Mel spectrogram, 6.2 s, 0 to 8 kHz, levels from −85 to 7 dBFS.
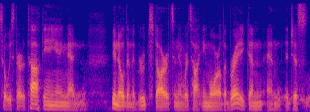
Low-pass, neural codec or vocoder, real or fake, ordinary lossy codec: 7.2 kHz; codec, 16 kHz, 0.5 kbps, FunCodec, trained on LibriTTS, 25 frames a second; fake; Opus, 64 kbps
